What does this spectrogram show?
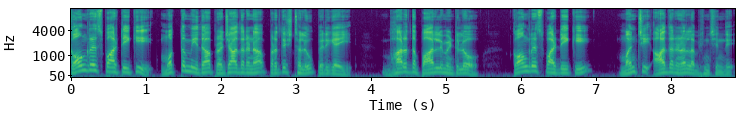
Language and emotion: Telugu, neutral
